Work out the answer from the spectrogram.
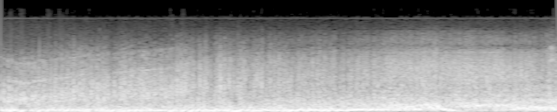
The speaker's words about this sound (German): Die Wissenschaftler der Welt starten den ersten Flug zur Venus.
